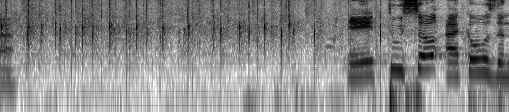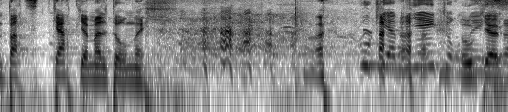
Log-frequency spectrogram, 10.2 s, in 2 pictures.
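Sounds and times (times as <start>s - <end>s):
audience applause: 0.0s - 4.7s
laughter: 3.2s - 5.1s, 6.6s - 10.1s
speech: 3.5s - 6.8s, 8.2s - 10.1s.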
